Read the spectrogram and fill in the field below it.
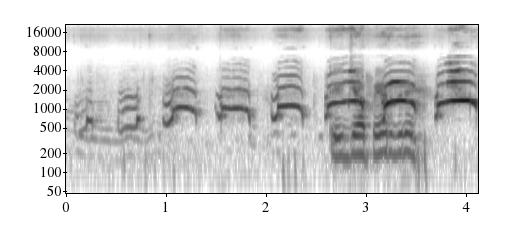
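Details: Puppies offered for sale in India, several breeds kept together; a run of about eight short, high, tonal whines, each arching up then down, growing louder and fuller toward the end, with quiet gaps between.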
